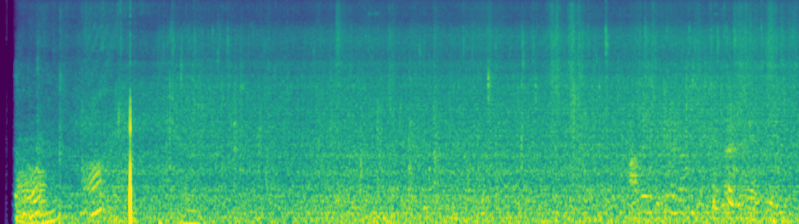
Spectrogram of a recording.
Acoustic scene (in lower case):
kitchen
